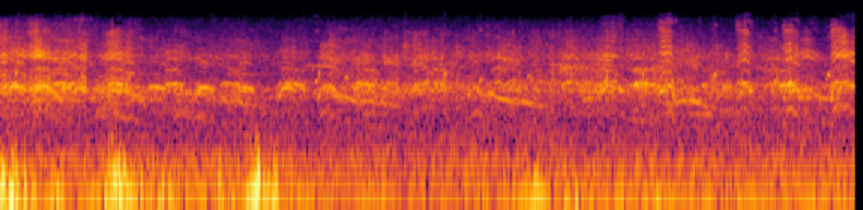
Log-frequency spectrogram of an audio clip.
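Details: On a summer walk, pied avocets give a constant chorus of short, fluty 'kluit' calls from several birds at once, with low wind rumbles in the background.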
